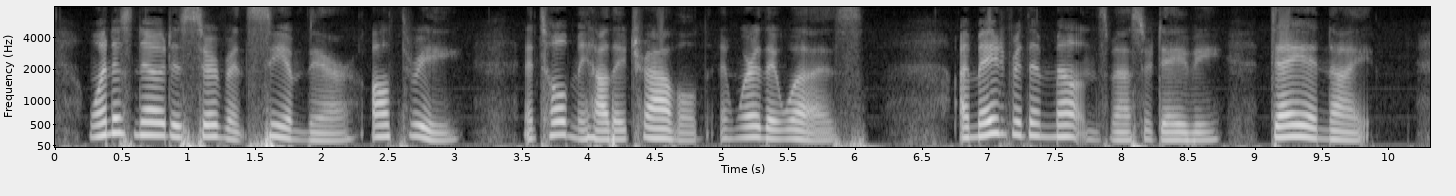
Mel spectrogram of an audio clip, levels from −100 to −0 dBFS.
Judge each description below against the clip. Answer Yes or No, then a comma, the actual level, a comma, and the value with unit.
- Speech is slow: No, average, 175 wpm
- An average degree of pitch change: No, wide, 5.9 semitones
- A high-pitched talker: Yes, high, 200 Hz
